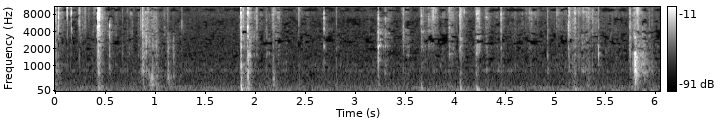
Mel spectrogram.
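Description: A utility knife blade carves and scrapes a solid pink soap bar with a blue outer layer, held in the hand, into shavings. Quiet, crisp scraping strokes and short bright clicks come in irregular bursts, with a few louder cuts standing out against a near-silent background.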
